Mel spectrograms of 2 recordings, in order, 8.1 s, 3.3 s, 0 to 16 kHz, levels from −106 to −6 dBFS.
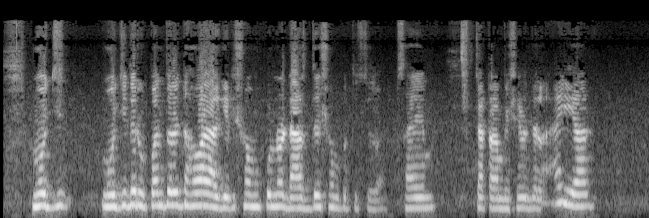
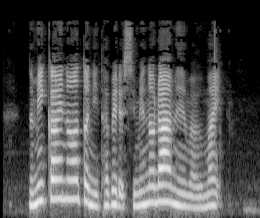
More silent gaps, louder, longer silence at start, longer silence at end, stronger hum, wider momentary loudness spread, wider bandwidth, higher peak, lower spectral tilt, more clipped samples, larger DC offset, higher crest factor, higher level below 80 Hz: neither; about the same, -21 LUFS vs -21 LUFS; second, 0.1 s vs 0.35 s; first, 0.7 s vs 0.5 s; neither; first, 20 LU vs 9 LU; about the same, 11.5 kHz vs 11 kHz; second, -8 dBFS vs -4 dBFS; about the same, -5.5 dB/octave vs -5.5 dB/octave; neither; neither; about the same, 14 dB vs 18 dB; about the same, -62 dBFS vs -62 dBFS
